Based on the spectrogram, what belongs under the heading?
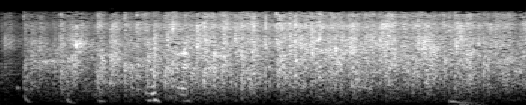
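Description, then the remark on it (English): A crowd breaks into sustained applause for a guest speaker, dense overlapping clapping at a steady, fairly loud level throughout, with a few faint voices mixed in. “Ladies and gentlemen, round of applause.”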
